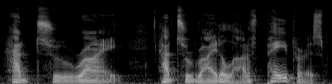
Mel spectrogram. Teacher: the D is not released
